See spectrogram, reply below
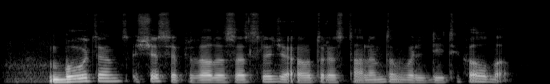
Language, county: Lithuanian, Telšiai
